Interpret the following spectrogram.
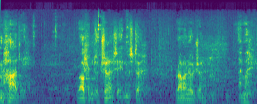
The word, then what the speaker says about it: Ramanujan: Ramanujan. Am I pronouncing that properly?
